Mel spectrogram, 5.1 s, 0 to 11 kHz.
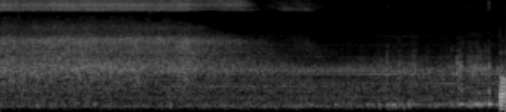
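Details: Ear microsuction in a woman with an impacted wax plug for 9–10 months after several failed removals: steady high-pitched suction hiss fading partway, faint crackling as wax and keratin debris pass the probe.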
